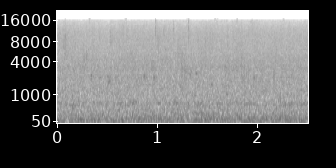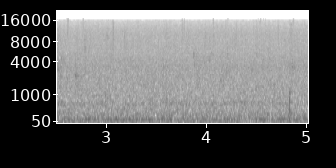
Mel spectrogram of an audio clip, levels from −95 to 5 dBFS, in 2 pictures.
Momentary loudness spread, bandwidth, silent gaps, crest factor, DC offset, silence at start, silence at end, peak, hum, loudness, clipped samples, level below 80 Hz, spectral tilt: 1 LU; 17 kHz; none; 20 dB; under 0.1%; 0 s; 0 s; -24 dBFS; none; -42 LUFS; under 0.1%; -54 dBFS; -2.5 dB/octave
